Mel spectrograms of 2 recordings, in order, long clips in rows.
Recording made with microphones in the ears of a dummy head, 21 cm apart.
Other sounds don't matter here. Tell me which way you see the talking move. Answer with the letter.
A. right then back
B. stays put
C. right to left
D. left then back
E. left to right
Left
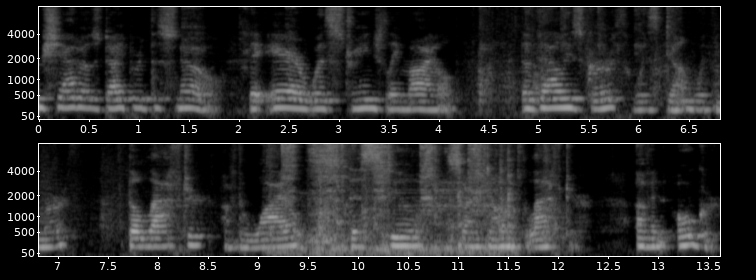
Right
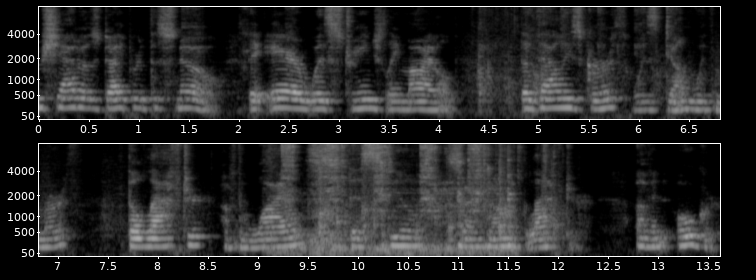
C.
